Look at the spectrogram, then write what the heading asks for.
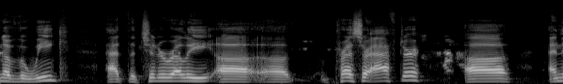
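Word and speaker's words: Ciattarelli: So think Chet.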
